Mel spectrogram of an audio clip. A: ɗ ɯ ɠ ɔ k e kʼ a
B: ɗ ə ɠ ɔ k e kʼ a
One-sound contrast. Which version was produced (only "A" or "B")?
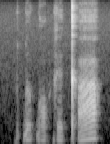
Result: A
